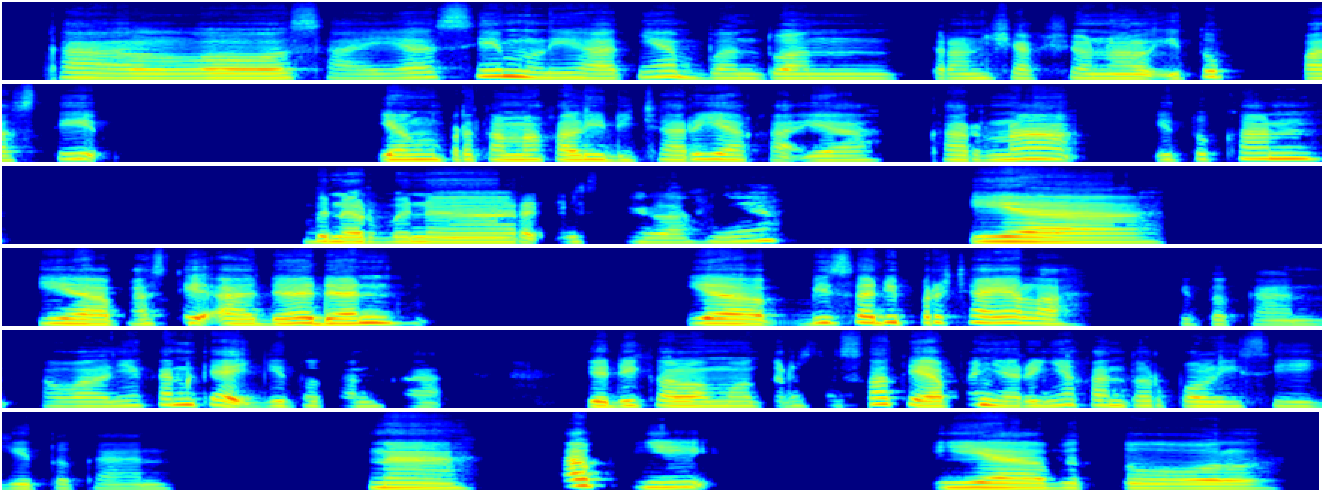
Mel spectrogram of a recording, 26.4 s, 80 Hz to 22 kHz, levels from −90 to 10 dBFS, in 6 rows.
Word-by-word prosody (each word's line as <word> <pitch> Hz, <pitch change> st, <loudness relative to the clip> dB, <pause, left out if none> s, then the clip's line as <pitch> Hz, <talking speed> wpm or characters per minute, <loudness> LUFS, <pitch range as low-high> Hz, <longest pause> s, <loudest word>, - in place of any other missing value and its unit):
Kalau 215 Hz, -1 st, 0 dB
saya 215 Hz, +1 st, -8 dB
sih 295 Hz, +5 st, 0 dB
melihatnya 235 Hz, 0 st, +2 dB
bantuan 205 Hz, -2 st, -6 dB
transaksional 210 Hz, -1 st, -5 dB
itu 275 Hz, +8 st, -5 dB, 0.2 s
pasti, 215 Hz, +5 st, -5 dB, 1.0 s
yang 235 Hz, 0 st, +2 dB
pertama 235 Hz, -1 st, -1 dB
kali 230 Hz, -1 st, +1 dB
dicari 225 Hz, +4 st, -3 dB
ya -, -, -3 dB
Kak, -, -, -8 dB
ya 210 Hz, +2 st, -4 dB, 0.2 s
karena 240 Hz, +4 st, 0 dB, 0.3 s
itu 235 Hz, +2 st, -9 dB
kan 280 Hz, 0 st, +1 dB, 1.0 s
benar 225 Hz, -3 st, +1 dB
benar 215 Hz, -2 st, -1 dB
istilahnya, 220 Hz, +3 st, -7 dB, 0.7 s
iya, 220 Hz, -3 st, +6 dB, 0.8 s
iya 230 Hz, -3 st, +4 dB
pasti 220 Hz, +3 st, -8 dB
ada 235 Hz, +2 st, +5 dB
dan, 240 Hz, +2 st, +8 dB, 1.1 s
iya 235 Hz, -3 st, +8 dB, 0.2 s
bisa 275 Hz, +1 st, +1 dB
dipercayalah 280 Hz, -5 st, +2 dB, 0.3 s
gitu 225 Hz, -2 st, -18 dB
kan 190 Hz, -1 st, -11 dB, 0.2 s
awalnya 215 Hz, +2 st, -6 dB
kan 275 Hz, +3 st, 0 dB
kayak 270 Hz, -9 st, +4 dB
gitu 225 Hz, -, -10 dB
kan 205 Hz, -1 st, -13 dB
Kak, 185 Hz, -1 st, -15 dB, 0.5 s
jadi 220 Hz, +2 st, +3 dB
kalau 225 Hz, -1 st, +2 dB
mau 220 Hz, 0 st, -5 dB
tersesat 230 Hz, +9 st, -5 dB
ya 225 Hz, -5 st, +5 dB
apa 285 Hz, -, -14 dB
nyarinya 230 Hz, +1 st, 0 dB
kantor 235 Hz, -2 st, -5 dB
polisi 210 Hz, -1 st, -5 dB
gitu 200 Hz, 0 st, -10 dB
kan, 190 Hz, -1 st, -15 dB, 0.7 s
nah 230 Hz, -2 st, +1 dB, 0.3 s
tapi 275 Hz, -6 st, +2 dB, 0.7 s
iya 235 Hz, -2 st, +4 dB
betul, 200 Hz, -3 st, -2 dB
225 Hz, 120 wpm, -25 LUFS, 210-240 Hz, 1.1 s, dan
